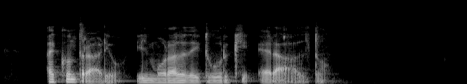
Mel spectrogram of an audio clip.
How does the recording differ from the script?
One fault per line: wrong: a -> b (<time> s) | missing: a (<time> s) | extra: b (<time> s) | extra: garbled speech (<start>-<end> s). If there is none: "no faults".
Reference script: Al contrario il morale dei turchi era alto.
no faults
